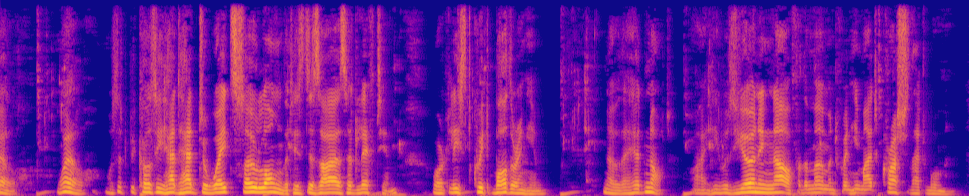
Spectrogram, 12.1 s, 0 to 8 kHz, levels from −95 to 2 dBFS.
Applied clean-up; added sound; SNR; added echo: classical method log-MMSE.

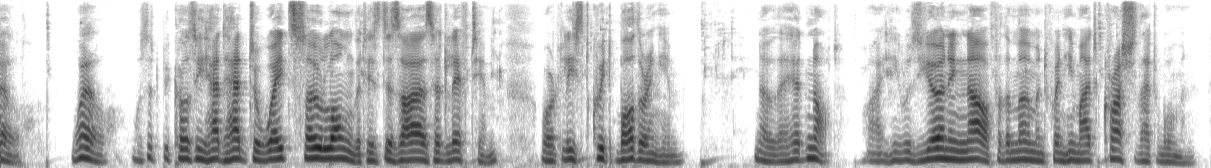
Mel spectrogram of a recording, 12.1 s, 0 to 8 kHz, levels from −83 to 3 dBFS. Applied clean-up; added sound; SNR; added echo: neural mask model DeepFilterNet 3.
